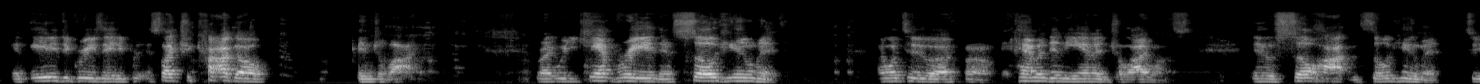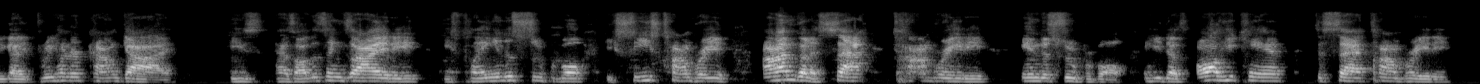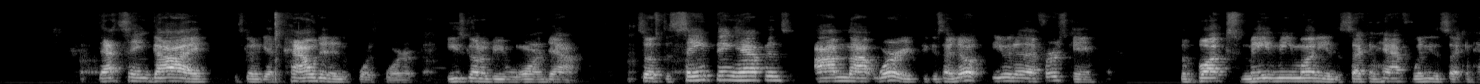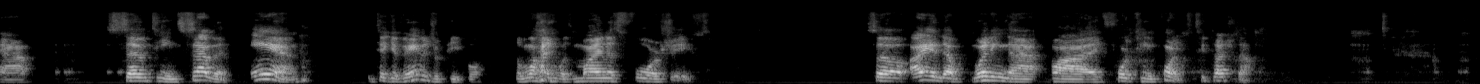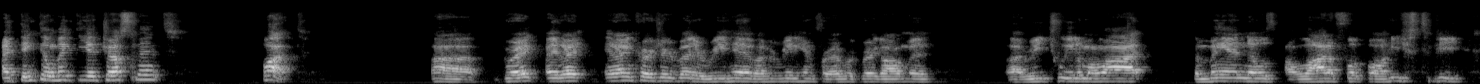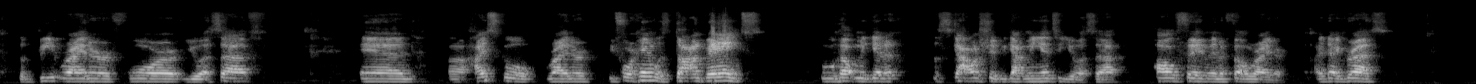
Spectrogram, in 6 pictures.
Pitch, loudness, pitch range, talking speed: 135 Hz, -22 LUFS, 120-155 Hz, 155 wpm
